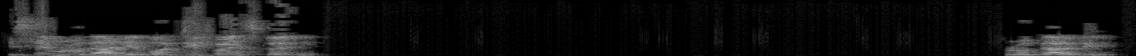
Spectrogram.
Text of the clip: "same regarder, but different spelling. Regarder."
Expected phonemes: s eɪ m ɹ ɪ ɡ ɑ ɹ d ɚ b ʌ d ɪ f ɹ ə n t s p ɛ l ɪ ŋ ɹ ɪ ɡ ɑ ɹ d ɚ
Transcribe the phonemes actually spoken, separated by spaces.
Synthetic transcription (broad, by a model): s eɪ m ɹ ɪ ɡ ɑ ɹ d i b ʌ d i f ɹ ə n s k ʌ n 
